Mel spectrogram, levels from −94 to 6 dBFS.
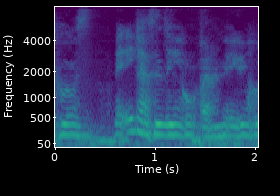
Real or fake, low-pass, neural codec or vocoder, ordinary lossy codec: fake; none; codec, 16 kHz, 1 kbps, FreqCodec, larger model; none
